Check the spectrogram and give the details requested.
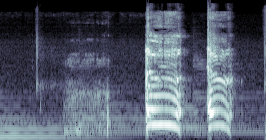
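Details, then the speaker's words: Two loud, harsh, barking cough bursts over faint music: a hoarse, croupy cough illustrating a child's laryngitis, described as almost always viral, often with a runny nose, hoarse voice and inspiratory noise. Barking cough. "maintenant je vous parlais des signes cliniques de la laryngite comment la reconnaître on observe une toux rauque aboyant"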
